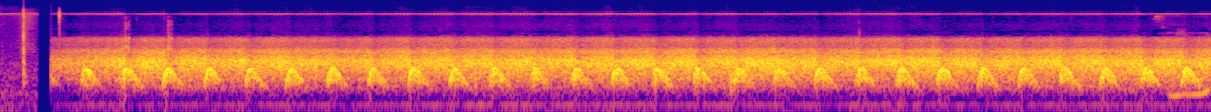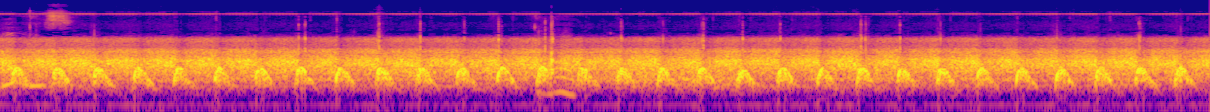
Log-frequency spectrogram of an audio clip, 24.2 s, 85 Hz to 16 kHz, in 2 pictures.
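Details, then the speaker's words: Fetal heartbeat at 17½ weeks of pregnancy, heard through a home Doppler: fast, regular whooshing at about 150 beats a minute. "I'm going to let you hear the baby's heartbeat and I'll show you my stomach."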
